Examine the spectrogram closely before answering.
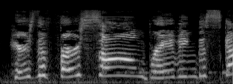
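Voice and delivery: excited announcement. Real, not acted. Announcing the first song.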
